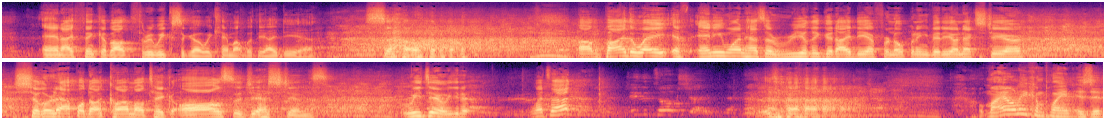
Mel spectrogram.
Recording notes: Live From WWDC 2015. Recorded in front of a live audience at Mezzanine in San Francisco.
